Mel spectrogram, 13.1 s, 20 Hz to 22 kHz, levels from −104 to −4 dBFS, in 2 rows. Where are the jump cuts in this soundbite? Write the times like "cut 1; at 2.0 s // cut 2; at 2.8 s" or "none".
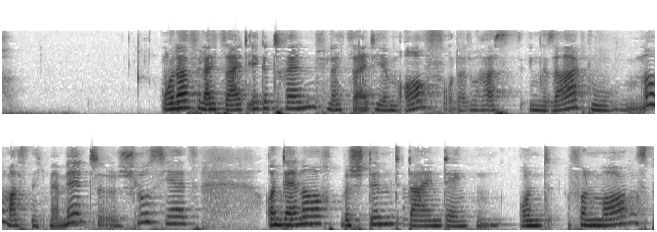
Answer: cut 1; at 10.5 s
